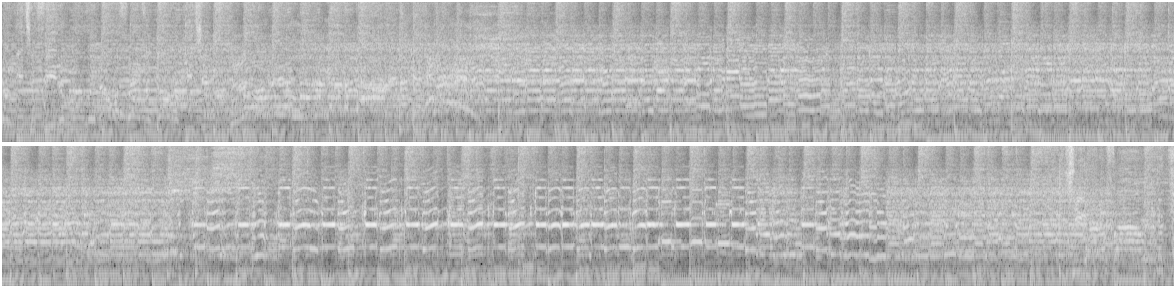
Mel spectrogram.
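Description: Instrumental break in a blues-rock band recording: a lead guitar line over bass and drums keeping a steady beat, with no vocals.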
